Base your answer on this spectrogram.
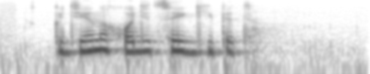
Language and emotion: Russian, neutral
